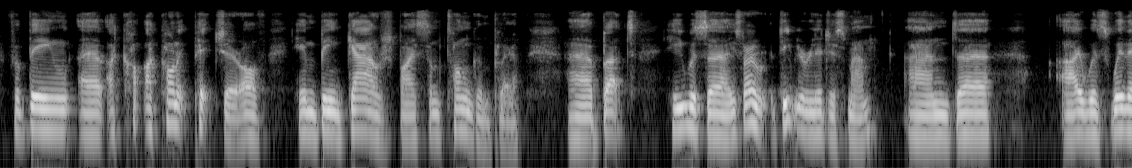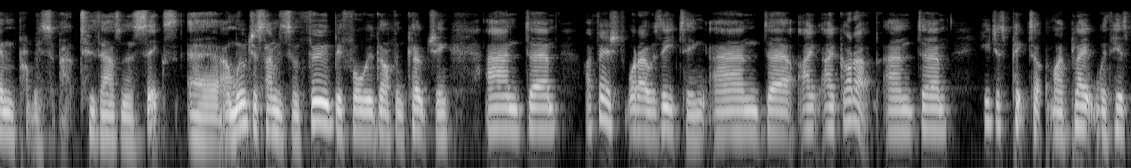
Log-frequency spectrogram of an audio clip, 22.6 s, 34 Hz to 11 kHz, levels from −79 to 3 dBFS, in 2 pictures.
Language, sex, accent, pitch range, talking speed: English, male, British, 110-130 Hz, 190 wpm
